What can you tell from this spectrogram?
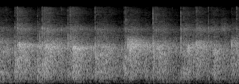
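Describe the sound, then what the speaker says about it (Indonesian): Classroom applause for a student group, a short burst of clapping from a room of students, rhythmic and fairly loud, pulsing in quick uneven waves for a couple of seconds. "tepuk tangan untuk kelompok 1"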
